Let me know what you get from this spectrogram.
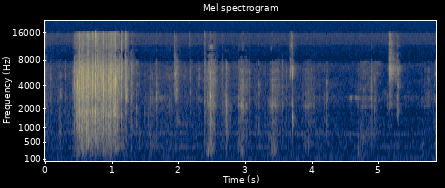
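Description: A bite into a crunchy spicy corn chip about half a second in, then fainter crunching as it is chewed with the mouth closed, dying away in the second half.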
